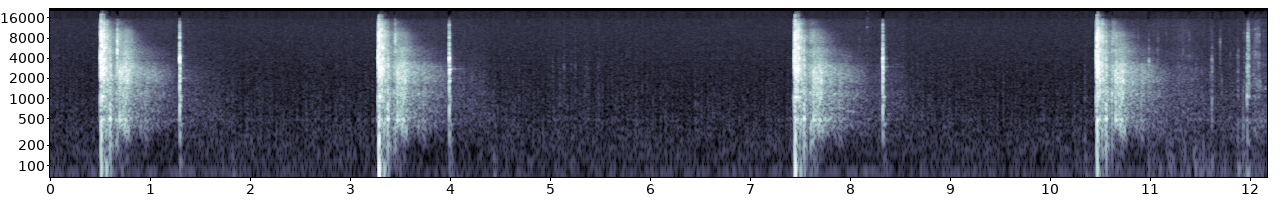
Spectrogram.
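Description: Four sharp rifle shots from an MBGL Goat-15 firing waxed bullets, spaced a few seconds apart. Each crack is followed by a quick echo or secondary snap, and the rest is quiet.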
